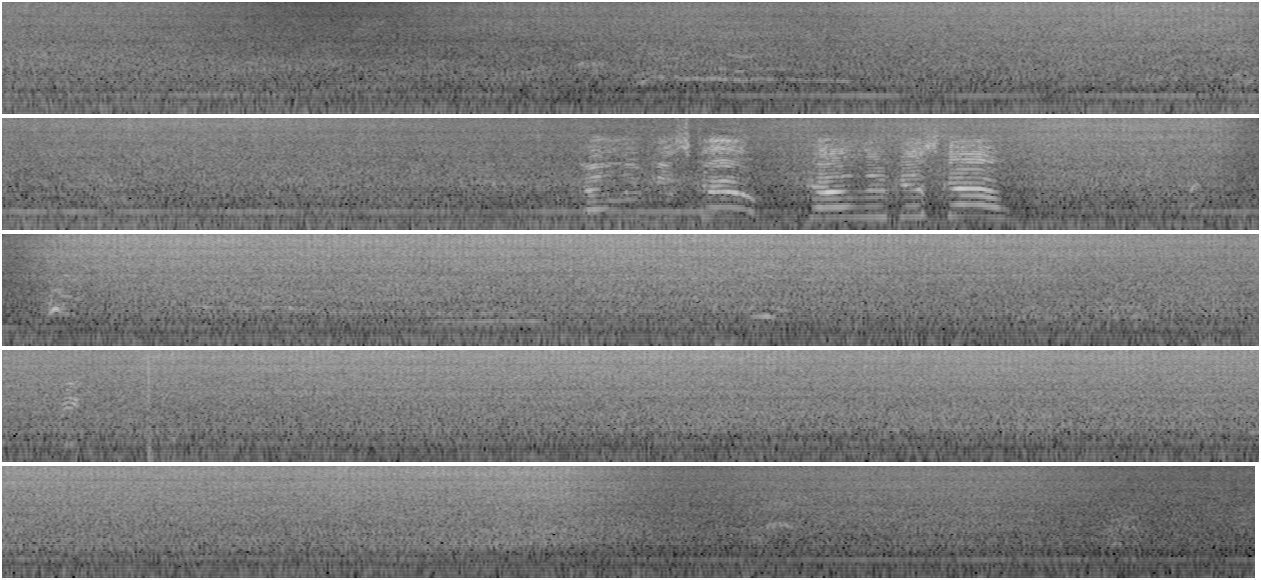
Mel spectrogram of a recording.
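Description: Steady whirring hum of the air blower keeping an inflatable obstacle course inflated. About ten seconds in, a child gives several loud, high-pitched shrieks.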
